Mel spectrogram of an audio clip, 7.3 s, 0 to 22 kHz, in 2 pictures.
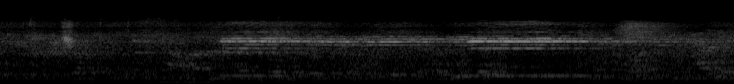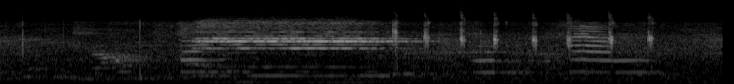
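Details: A pet cat at home, coaxed down from a height by its owner in Bengali; bright harmonic meows around 1.1–2.5 s and 4.6–5.5 s, with short clicks and talking between, faint music underneath.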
